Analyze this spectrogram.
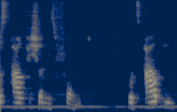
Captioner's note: paause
